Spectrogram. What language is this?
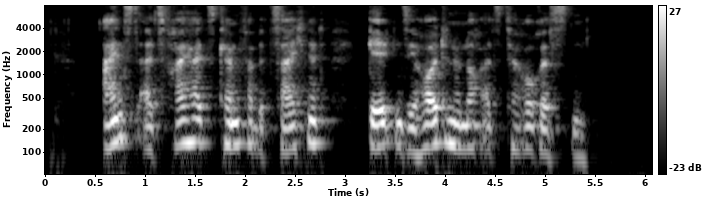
German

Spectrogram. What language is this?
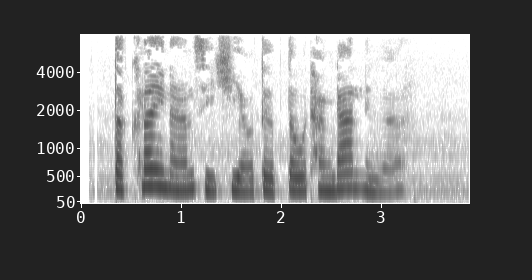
Thai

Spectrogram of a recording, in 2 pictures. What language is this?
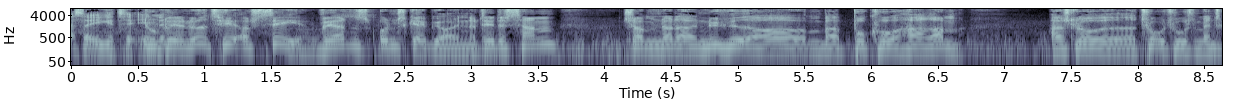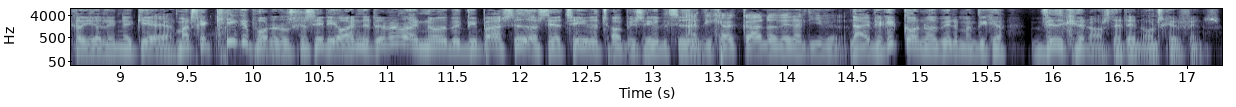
Danish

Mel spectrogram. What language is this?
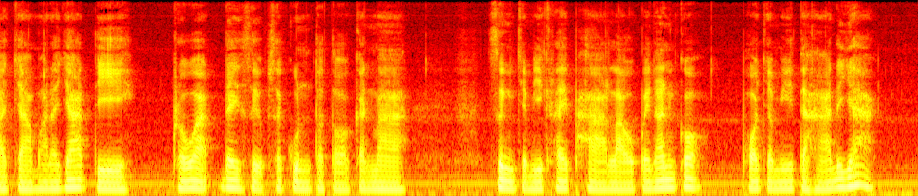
Thai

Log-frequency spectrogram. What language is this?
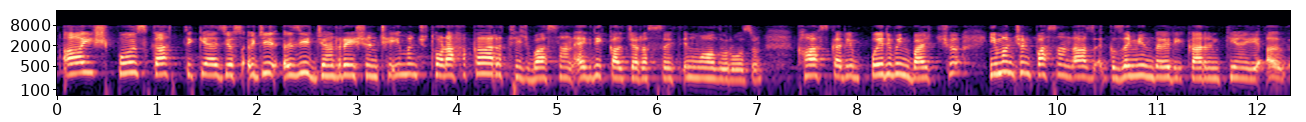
Kashmiri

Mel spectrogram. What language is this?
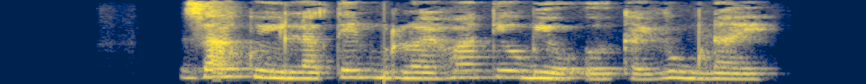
Vietnamese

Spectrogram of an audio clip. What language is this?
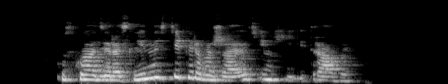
Belarusian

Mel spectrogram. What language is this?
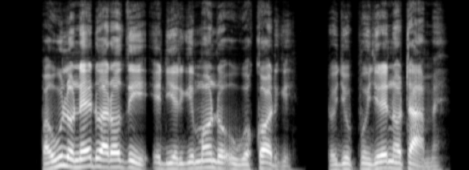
Luo (Kenya and Tanzania)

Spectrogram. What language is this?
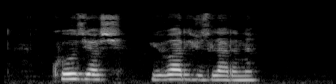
Uzbek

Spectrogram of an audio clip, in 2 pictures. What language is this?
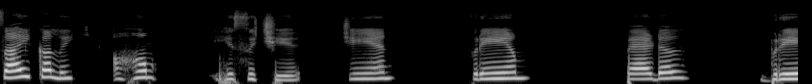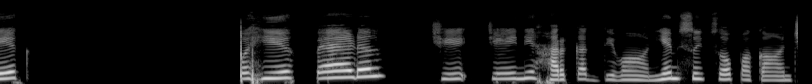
Kashmiri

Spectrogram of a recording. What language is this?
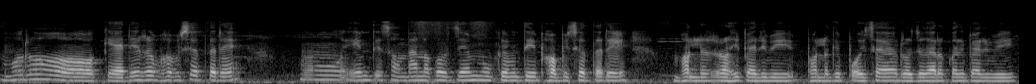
Odia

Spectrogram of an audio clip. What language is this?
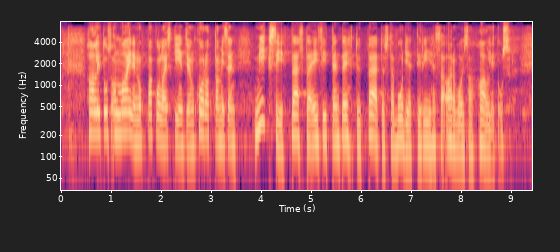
Finnish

